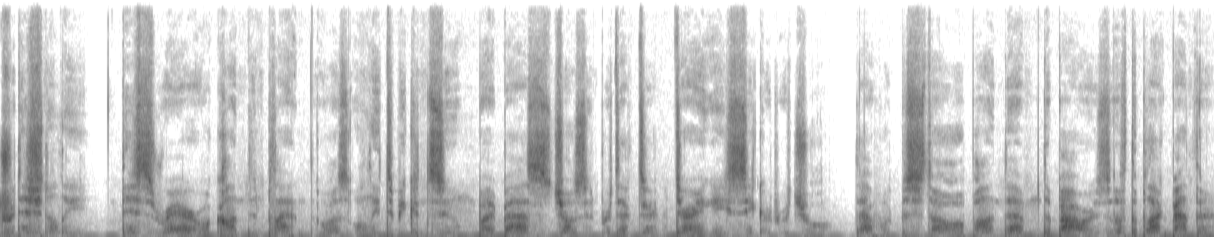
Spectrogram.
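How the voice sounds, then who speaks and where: Someone whispers at a moderate pace. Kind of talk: ASMR whispered story reading. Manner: whispered.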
